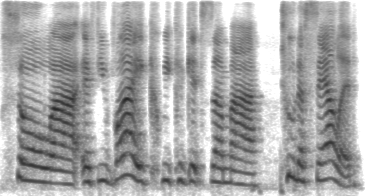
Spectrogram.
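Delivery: put-on Wisconsin accent. Friend asked for a Wisconsin accent, answers in a light Wisconsin accent. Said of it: "can you give me a Wisconsin accent".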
